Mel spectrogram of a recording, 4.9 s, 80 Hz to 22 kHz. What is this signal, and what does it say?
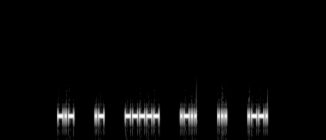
Morse code, heard as a keyed tone, about 47 wpm, spaced as for 21 wpm, 700 Hz. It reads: KA0LSP
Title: USA Call Signs - 6 Characters - 4x Character Spacing - 45wpm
